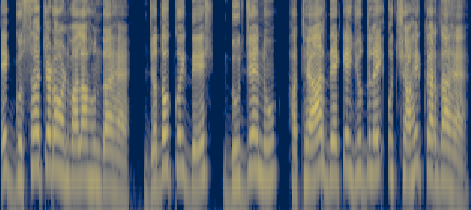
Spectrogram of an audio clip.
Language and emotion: Punjabi, angry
